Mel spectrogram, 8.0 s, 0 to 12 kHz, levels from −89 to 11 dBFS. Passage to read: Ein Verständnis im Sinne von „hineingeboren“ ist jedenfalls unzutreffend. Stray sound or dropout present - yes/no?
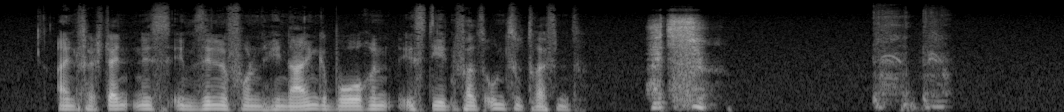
yes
